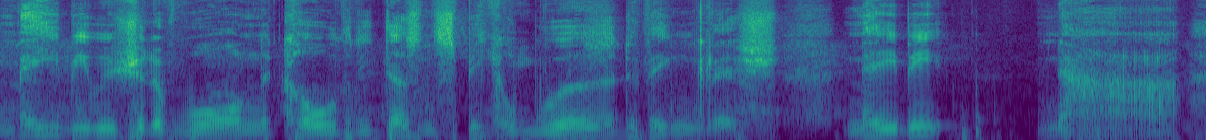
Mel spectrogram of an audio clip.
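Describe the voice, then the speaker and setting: A man with a medium pitch speaks at a fairly slow pace. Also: ordinary pitch variation. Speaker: motorsport commentator. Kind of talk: live commentary. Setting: commentary box. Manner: halting.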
